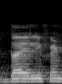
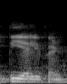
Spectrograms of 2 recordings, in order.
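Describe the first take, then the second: First: 'The' is said with a short 'thuh' vowel. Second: 'The' is said with a long 'thee' vowel. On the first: The speaker calls it wrong. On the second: The speaker calls it right.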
